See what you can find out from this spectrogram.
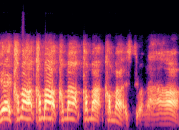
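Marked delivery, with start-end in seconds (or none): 0.0-1.9 casual put-on London accent, pitched up. Retelling a friend's phone call, imitating him in a London accent. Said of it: "I'm just using my London accent".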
